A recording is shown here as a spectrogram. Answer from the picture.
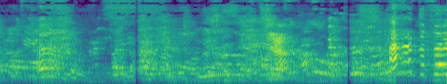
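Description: Several people's voices talking over one another, with a loud voice near the end.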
